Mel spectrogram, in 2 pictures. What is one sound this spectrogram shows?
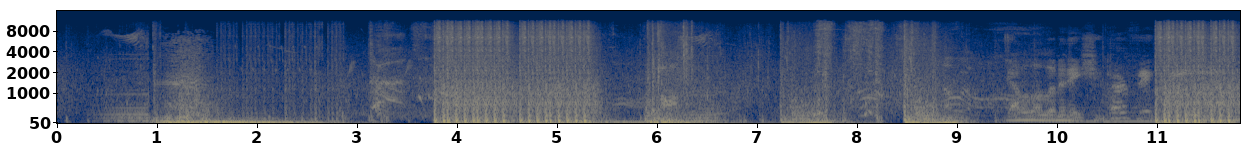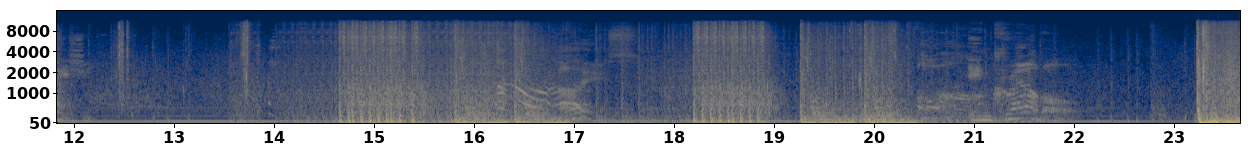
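Gunshots fire in rapid bursts in a game.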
